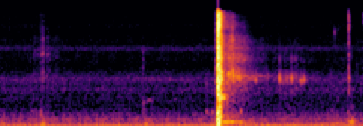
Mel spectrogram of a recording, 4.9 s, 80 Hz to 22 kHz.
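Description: A single shot from a .30-calibre Hatsan Hercules Bully PCP air rifle, one sharp crack about three seconds in that rings briefly after, over a steady low hum.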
